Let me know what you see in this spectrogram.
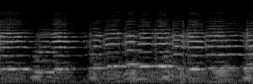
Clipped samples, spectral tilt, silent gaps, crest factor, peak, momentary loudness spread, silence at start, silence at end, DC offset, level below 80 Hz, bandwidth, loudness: under 0.1%; -1.5 dB/octave; none; 14 dB; -18 dBFS; 5 LU; 0 s; 0 s; under 0.1%; -66 dBFS; 14 kHz; -30 LUFS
